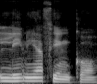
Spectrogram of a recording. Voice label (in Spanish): linea 1, megafonias; exterior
